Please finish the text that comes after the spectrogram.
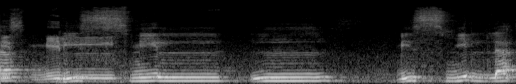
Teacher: lamnya tasdid agak panjang sedikit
